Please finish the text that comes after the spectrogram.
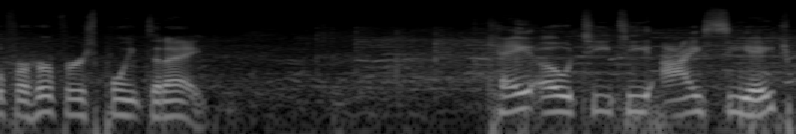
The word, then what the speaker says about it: Kotick: Kottich, but pronounced Kotick.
